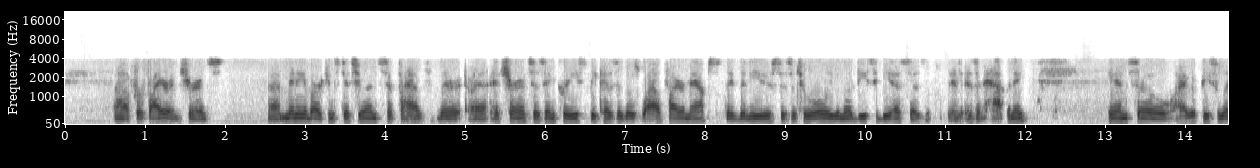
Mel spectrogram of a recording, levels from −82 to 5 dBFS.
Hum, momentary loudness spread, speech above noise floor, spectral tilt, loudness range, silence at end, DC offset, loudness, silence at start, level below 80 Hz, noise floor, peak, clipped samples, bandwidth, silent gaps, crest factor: none; 8 LU; 32 dB; -9.5 dB/octave; 3 LU; 0 s; under 0.1%; -21 LUFS; 0.6 s; -60 dBFS; -51 dBFS; -4 dBFS; under 0.1%; 4.3 kHz; none; 18 dB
